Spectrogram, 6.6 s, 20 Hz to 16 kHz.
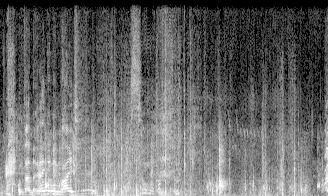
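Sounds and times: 
horse hooves shuffling and clopping as horses are tied together: 0.0s - 6.5s
speech: 0.3s - 2.2s, 2.9s - 3.7s
horse whinnying: 6.4s - 6.5s.

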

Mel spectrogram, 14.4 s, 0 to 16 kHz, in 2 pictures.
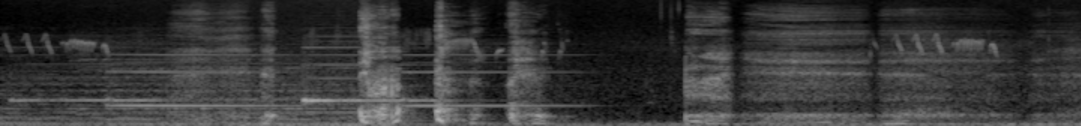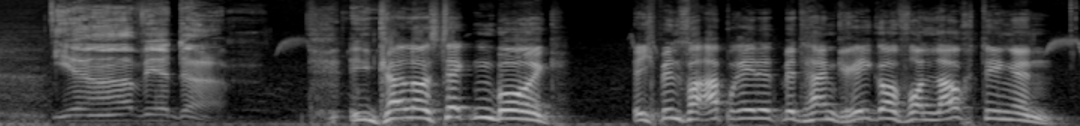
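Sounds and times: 
doorbell at a villa ringing with electronic tones: 0.0s - 4.0s
faint bird chirps: 0.0s - 14.4s
throat clearing: 1.7s - 3.8s, 4.5s - 5.0s
speech: 9.6s - 14.3s.

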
